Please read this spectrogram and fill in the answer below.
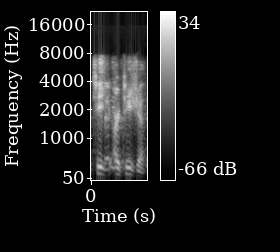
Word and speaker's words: Artesia: How do you pronounce that? Artesia, yeah.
